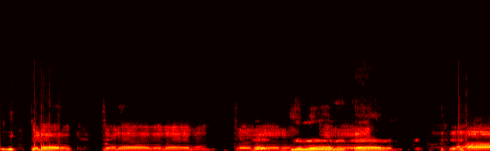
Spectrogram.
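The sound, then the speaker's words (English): A voice imitates pigeons being released, producing about four loud, warbling, wavering vocal bursts separated by brief pauses, with no actual words. “That's the sound of the birds coming out.”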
